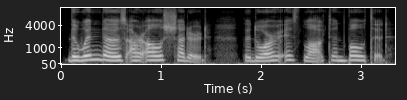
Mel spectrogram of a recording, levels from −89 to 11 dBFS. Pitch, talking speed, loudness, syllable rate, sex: 235 Hz, 195 wpm, -17 LUFS, 5.9 syllables/s, female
